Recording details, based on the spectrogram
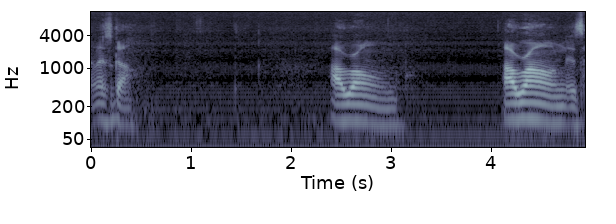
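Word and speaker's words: ארון: Aron is how you pronounce it.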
